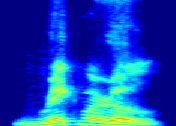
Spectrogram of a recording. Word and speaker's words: rigmarole: the group chat was rigmarole a great word rig marrow three syllables reg marrow rigmarole um and um so let's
